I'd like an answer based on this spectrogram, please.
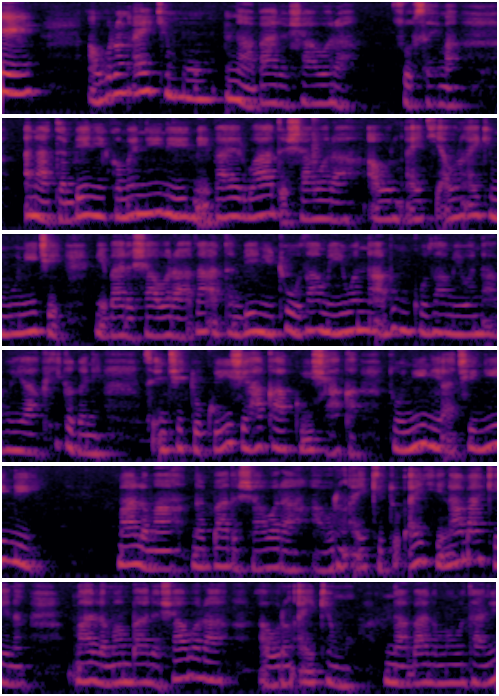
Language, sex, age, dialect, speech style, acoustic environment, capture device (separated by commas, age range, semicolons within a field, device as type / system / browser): Hausa, female, 25-34, Nigeria - Kano, relaxed, silence, desktop / Windows / Chrome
